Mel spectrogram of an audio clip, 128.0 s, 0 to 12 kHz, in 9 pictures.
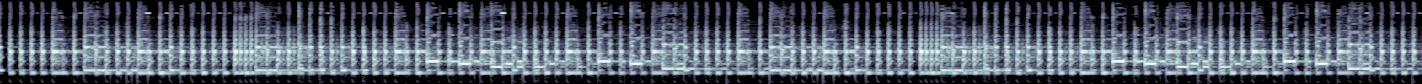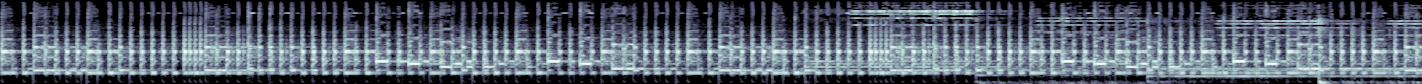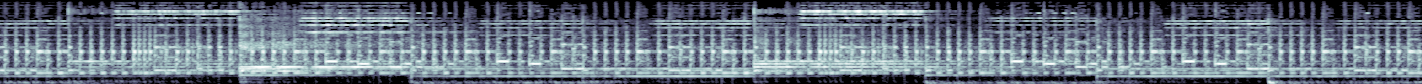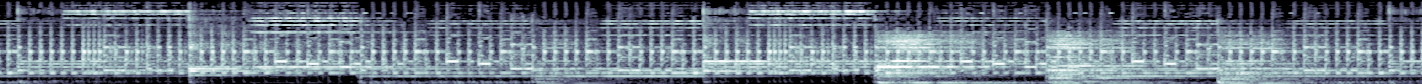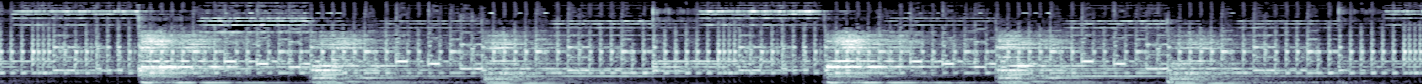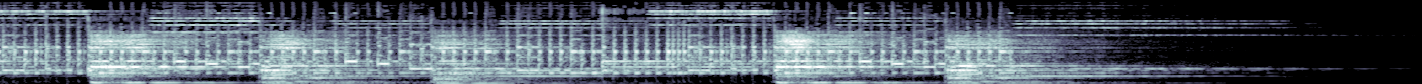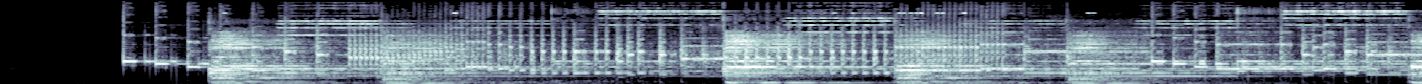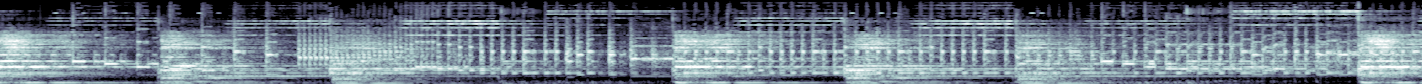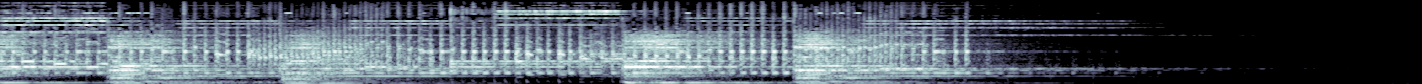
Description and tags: Tilted Synth 1 (140bpm)
Kind of really like this style of high pitched synth that I created here.
Mostly with Rhodes piano heavily processed and chopped very short.
140 bpm. I may upload the drum version next, idk ;0
Eardeer's awesome remix.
